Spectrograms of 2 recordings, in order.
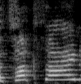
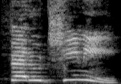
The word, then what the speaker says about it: fettuccine: For Tuxine Alfredo?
